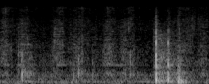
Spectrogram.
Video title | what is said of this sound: You should try this old recipe for German noodles | when I shake them you can really hear how crispy they are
